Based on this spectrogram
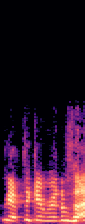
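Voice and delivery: high-pitched frantic voice, half laughing; mock panic. Imitating a friend flushing brownies, laughing mock panic. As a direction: fret it up high, playing it for laughs.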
